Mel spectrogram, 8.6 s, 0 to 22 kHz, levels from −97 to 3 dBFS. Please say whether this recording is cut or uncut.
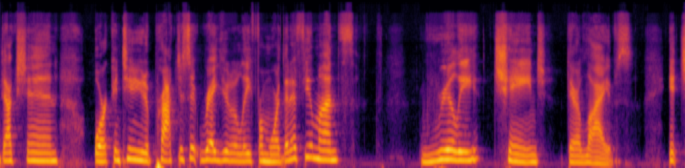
uncut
